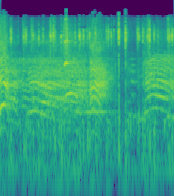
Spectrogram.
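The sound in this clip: Hooves of horses pulling a stagecoach clip-clop in a quick, steady rhythm beneath loud voices.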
